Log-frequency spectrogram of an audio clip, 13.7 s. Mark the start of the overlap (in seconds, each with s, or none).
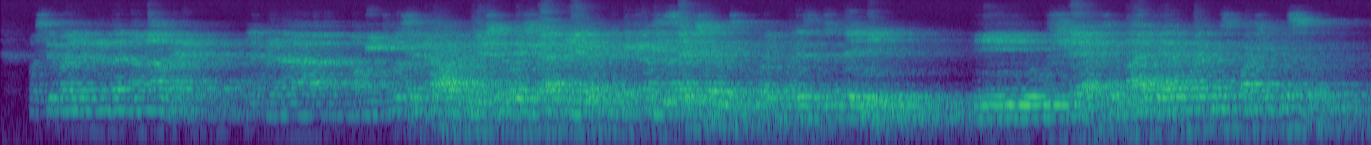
4.0 s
